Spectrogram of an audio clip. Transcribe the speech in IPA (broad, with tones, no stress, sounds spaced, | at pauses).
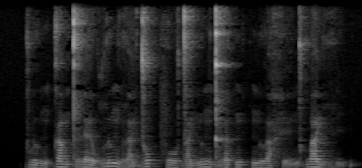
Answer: k l ɯ˩˦ ŋ k a˧ m t r ɛː˨˩ w r ɯ˥˩ ŋ r a˨˩ j d oː˥˩ p̚ f oː˧ d a˧ j n ɯ˥˩ ŋ t r a˦˥ t̚ ŋ e˥˩ k̚ n ɯ˧ a̯ h eː˩˦ n k w a˥˩ j r i˨˩ ʔ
